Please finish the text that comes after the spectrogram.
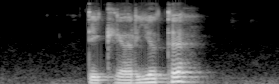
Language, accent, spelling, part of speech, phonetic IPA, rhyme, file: German, Austria, deklarierte, verb, [deklaˈʁiːɐ̯tə], -iːɐ̯tə, De-at-deklarierte.ogg
- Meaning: inflection of deklarieren: 1. first/third-person singular preterite 2. first/third-person singular subjunctive II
